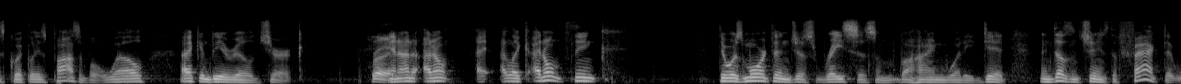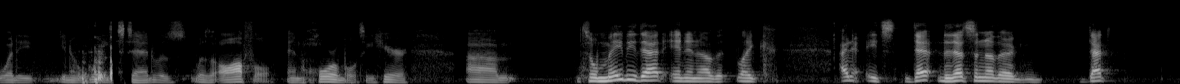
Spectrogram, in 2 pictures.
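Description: Echo leak, from 12.68 to 13.04 s: a second copy of the speech trails the original by about 160 ms, at roughly the same loudness as the direct sound, so it sounds like a close, hard doubling rather than a faint reflection. The likely cause is a far end playing the call on a loudspeaker, where the echo canceller failed to strip out what its microphone picked up, so that copy was sent back into the call.

Speech suppressed in double talk, from 12.95 to 13.12 s, overlapping the end of the echo: the speech briefly dips, falling by around 25 dB at its deepest, over roughly 150 ms in total, so a fragment is nearly lost. With both sides sounding at once, the echo canceller likely could not tell its own talker from the returning loudspeaker signal and attenuated everything together, which produces this short, sharp hole in the audio.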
